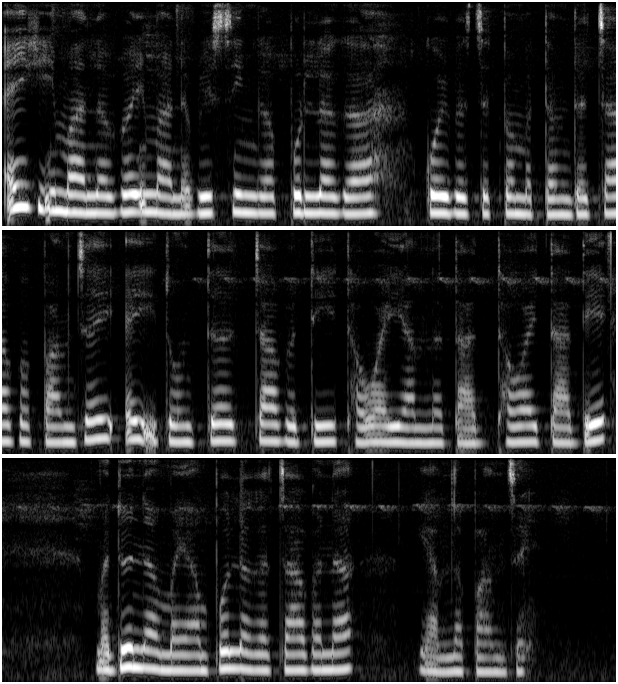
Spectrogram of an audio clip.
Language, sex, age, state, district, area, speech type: Manipuri, female, 18-30, Manipur, Kakching, rural, spontaneous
